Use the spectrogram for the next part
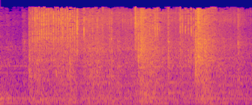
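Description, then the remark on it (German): Mechanical selectors in a telephone exchange being driven back by a motor after the receiver is hung up, a dense whirring ratchet clatter with bright rapid clicking that swells in bursts, no talking. “dann werden die Wähler sozusagen mit einem Motor wieder zurückgezogen.”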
